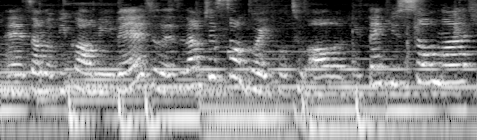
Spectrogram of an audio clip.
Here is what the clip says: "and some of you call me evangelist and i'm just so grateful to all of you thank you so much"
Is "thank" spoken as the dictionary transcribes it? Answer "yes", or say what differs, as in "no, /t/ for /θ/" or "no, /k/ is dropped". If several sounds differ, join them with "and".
yes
